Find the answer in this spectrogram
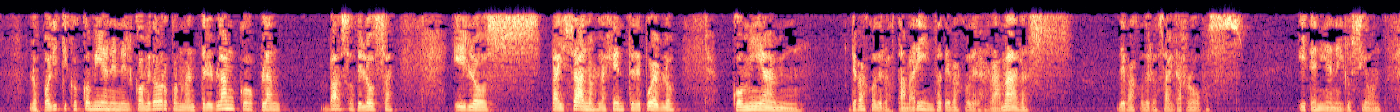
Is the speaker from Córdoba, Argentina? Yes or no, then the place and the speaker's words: yes; Tilquicho, Córdoba, Argentina; born there; pronto voy a cumplir 80 años, y aunque a ustedes les parezca mentira, yo nací en Tilquicho en el año 32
